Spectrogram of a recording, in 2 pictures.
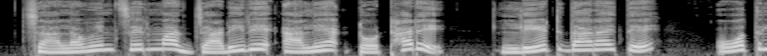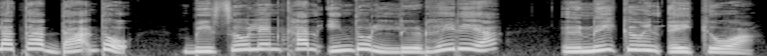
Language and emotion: Santali, disgusted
